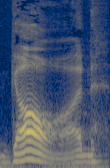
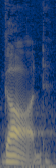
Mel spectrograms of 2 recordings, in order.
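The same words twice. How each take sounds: First: The word is said in a Southern US accent. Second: The word is said in a general accent. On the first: The speaker calls it wrong. "You don't want to train your child in a narrow dialect" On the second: The speaker calls it right. "adopt something that's more broad"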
